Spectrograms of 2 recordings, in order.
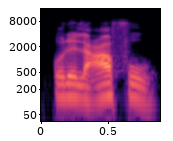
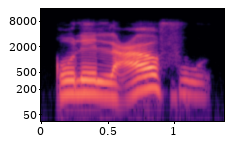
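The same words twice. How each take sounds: First: The f takes a short u vowel after it. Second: The f has no vowel and glides into w. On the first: The speaker calls it wrong. "fa ni tiba-tiba jadi bagi depan" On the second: The speaker calls it right. "kita bukannya berhenti di pada fa, tapi nakkan kepada sukun wa tu"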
